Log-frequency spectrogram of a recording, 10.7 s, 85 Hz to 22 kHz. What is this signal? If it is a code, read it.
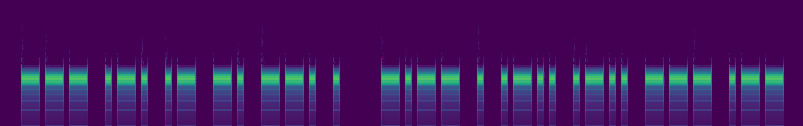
Morse code, heard as a keyed tone, about 14 wpm, 700 Hz. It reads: ORANGE YELLOW
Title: Pangram Challenge v2 - 15wpm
